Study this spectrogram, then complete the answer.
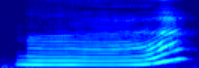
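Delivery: "ma" low, then sweeping up; rising tone. Shown as a demonstration. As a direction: climb from low on "ma". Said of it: "these are the five Thai tones".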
